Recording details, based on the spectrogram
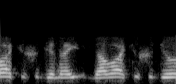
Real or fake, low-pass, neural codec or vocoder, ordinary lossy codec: real; 3.6 kHz; none; Opus, 16 kbps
